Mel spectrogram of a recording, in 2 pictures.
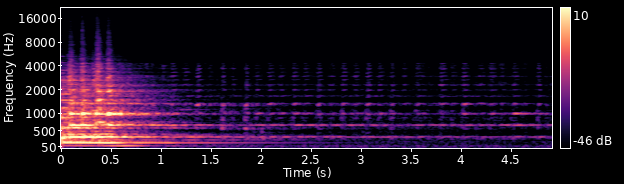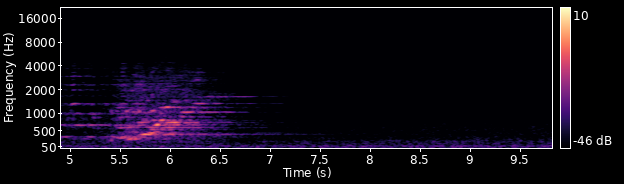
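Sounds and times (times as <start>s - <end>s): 
string quartet: 0.0s - 6.4s.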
